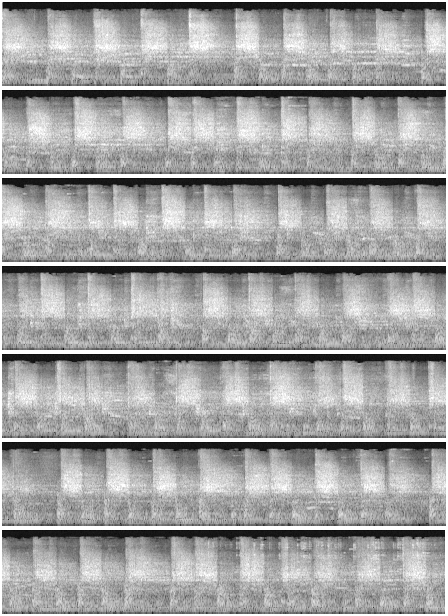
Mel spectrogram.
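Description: Loud percussion-led music for a temple ritual procession, with a steady beat of sharp strikes about three a second over sustained low tones.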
